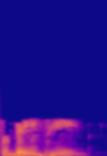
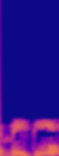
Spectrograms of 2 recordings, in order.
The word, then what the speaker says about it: Nadine: Mi nombre es Nadine. No hay modo como pronunciarlo en español. Le digo a mi mamá que fue un castigo que me dio un nombre así. It's Nadine. Así se dice, Nadine.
